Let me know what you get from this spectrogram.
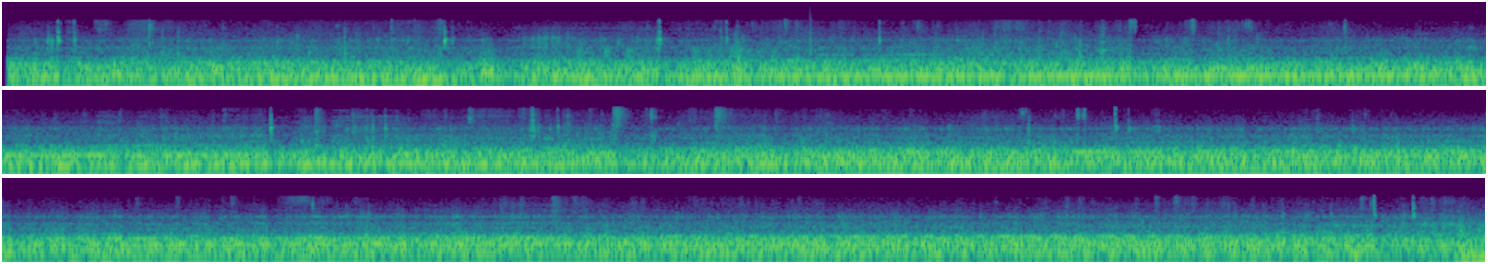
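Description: Amtrak passenger train running at speed, heard inside the coach: a steady low rumble of wheels on rail with scattered sharp clicks and rattles.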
